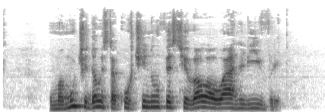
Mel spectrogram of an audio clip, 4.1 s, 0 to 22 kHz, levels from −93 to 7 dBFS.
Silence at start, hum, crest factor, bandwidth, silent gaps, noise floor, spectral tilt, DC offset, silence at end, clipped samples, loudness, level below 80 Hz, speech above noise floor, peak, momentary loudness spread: 0.6 s; none; 16 dB; 15 kHz; none; -63 dBFS; -5.5 dB/octave; under 0.1%; 0.6 s; under 0.1%; -16 LUFS; -62 dBFS; 47 dB; 0 dBFS; 15 LU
